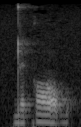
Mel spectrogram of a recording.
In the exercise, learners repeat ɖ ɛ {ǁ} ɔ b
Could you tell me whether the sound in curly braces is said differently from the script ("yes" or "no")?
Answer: yes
